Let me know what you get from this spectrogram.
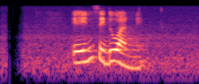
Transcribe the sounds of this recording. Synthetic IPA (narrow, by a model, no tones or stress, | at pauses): einsid̪uanːe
